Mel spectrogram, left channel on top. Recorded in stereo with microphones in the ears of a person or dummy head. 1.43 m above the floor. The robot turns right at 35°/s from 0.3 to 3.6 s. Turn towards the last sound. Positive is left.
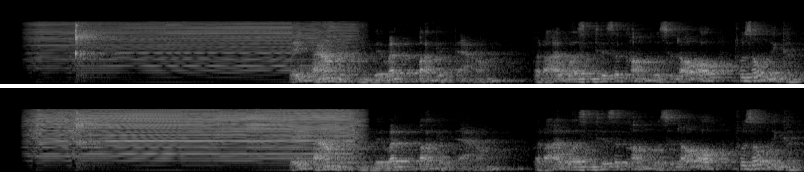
turn(degrees=60)  # may be behind; listen again after turning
